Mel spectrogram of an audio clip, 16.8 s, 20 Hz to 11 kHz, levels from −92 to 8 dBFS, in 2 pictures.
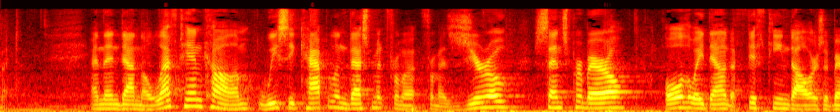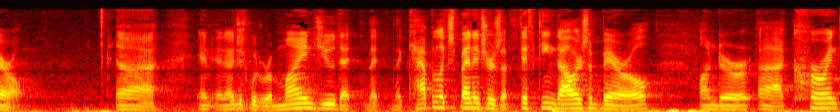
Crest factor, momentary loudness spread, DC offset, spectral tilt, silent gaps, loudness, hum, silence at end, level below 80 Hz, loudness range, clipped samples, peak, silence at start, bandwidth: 18 dB; 14 LU; under 0.1%; -4.5 dB/octave; none; -18 LUFS; none; 0 s; -30 dBFS; 7 LU; under 0.1%; 0 dBFS; 0 s; 8.6 kHz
